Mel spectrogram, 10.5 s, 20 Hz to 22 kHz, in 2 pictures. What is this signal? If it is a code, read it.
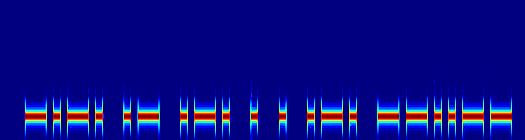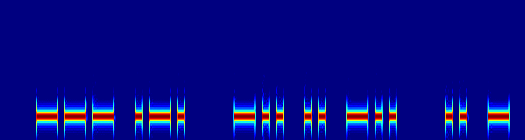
Morse code, heard as a keyed tone, about 17 wpm, 700 Hz. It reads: CAREER, OR DID IT
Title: Sentences from Top 1000 Words - Review Part 6 - 17wpm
